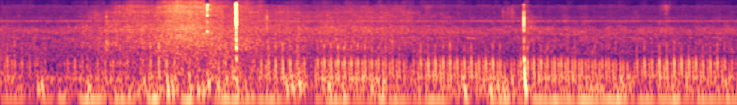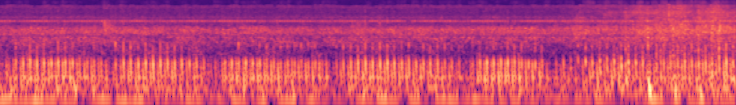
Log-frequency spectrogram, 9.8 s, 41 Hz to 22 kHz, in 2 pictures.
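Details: Continuous low rumbling purr rising and falling with each breath, not snoring: a contented 7-month-old Korean shorthair female cat purring, recovering from ear mites, after vomiting early that morning.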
